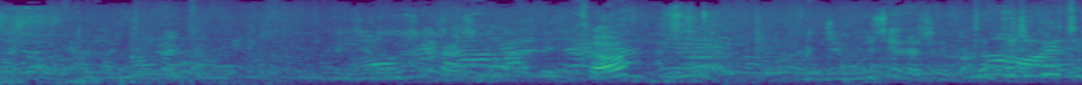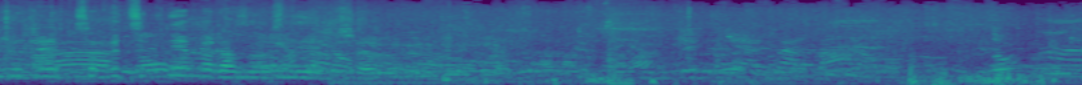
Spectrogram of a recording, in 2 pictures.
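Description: A crowd of adults and children chatter outdoors nearby.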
